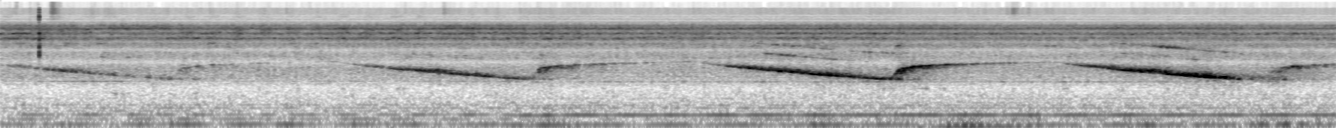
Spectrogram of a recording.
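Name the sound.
ambulance siren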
